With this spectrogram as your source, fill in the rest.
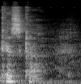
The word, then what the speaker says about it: Kiska: um alaskan islands of uh i have the pronunciation right here uh atu and kiska those are the two alaskan islands um that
